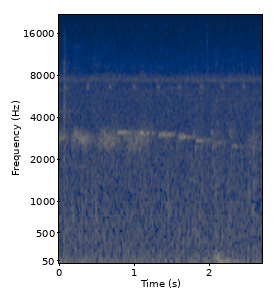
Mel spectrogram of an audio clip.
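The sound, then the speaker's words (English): A male and female bird pair sing together in a steady, high-pitched trilling song that runs the whole time, about 12 to 15 metres away and 1 to 2 metres up, at 10:30 a.m. on 14 April, over a constant background hiss. “So these in the last couple of cuts, or three cuts rather, is this pair number 8, male and female singing.”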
